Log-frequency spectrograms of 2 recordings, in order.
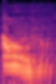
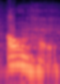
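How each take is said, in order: The two takes are said the same way.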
